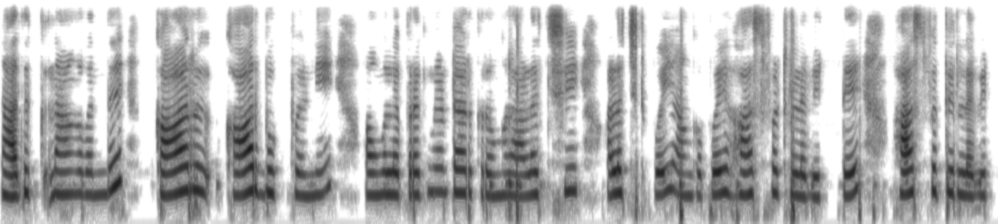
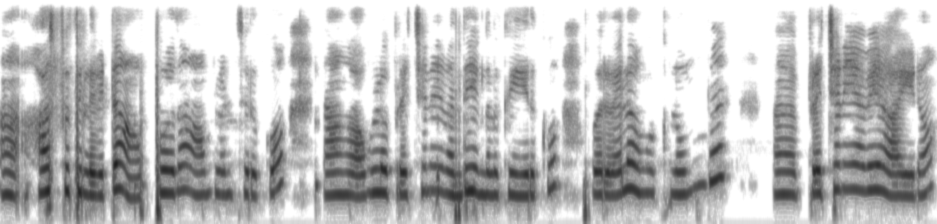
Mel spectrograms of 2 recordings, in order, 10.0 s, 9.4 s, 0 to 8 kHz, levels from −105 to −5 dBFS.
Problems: none marked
